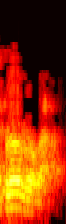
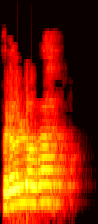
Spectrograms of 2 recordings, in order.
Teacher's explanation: hay una confusión ahí de la vibrante con la lateral de prórroga. Sí, ahí hay una sustitución de una consonante por otra.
